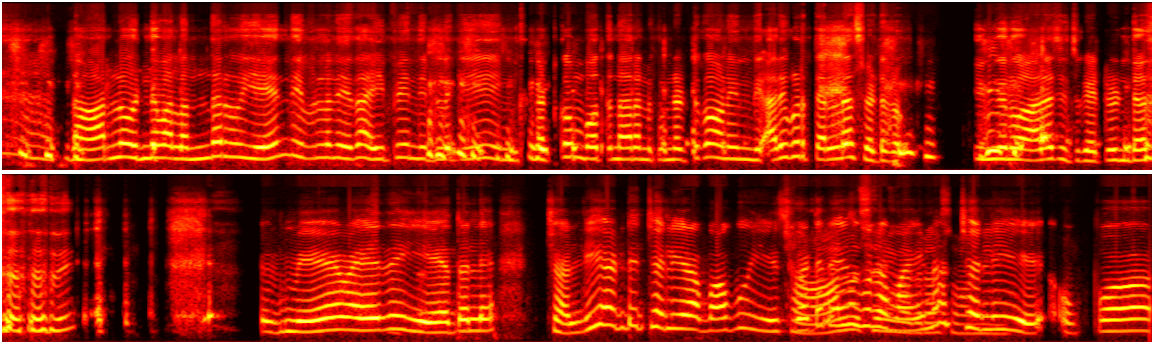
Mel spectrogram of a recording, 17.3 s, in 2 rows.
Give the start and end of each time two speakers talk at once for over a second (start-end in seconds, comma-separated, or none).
14.6-16.1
